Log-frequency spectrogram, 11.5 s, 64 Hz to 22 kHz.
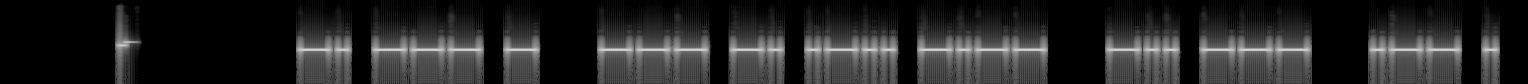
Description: Morse code, heard as a keyed tone, about 17 wpm, 700 Hz. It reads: NOT ONLY DO WE
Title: Sentences from Top 1200 Words 17wpm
